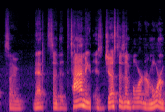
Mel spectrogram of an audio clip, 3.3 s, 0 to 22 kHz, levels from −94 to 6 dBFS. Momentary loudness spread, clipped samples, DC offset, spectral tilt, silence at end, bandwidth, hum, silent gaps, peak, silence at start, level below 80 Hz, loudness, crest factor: 17 LU; under 0.1%; under 0.1%; -5 dB/octave; 0 s; 15.5 kHz; none; none; -6 dBFS; 0.1 s; -64 dBFS; -24 LUFS; 20 dB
